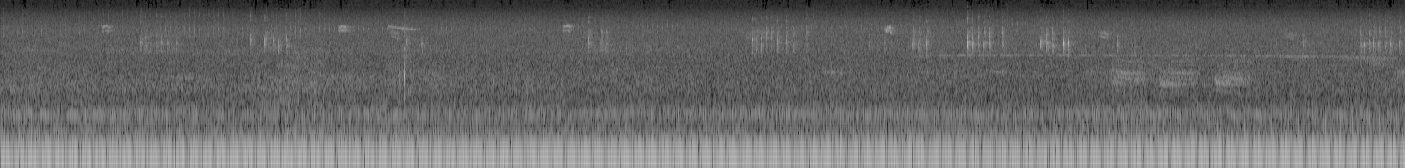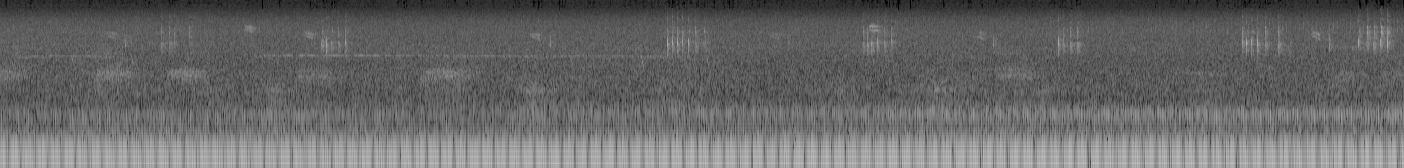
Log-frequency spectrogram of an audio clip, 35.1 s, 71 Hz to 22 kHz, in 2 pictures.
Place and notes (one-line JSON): {"title": "Sveio, Norwegen - Norway, Valevag, sheep meadow", "date": "2012-07-22 11:45:00", "description": "Walking to direction Valevag. Standing near to a sheep meadow at a farm house, listening to a motor ship passing by on the Bomlafyord. Birds chirping in the bushes nearby.\ninternational sound scapes - topographic field recordings and social ambiences", "latitude": "59.71", "longitude": "5.48", "altitude": "39", "timezone": "Europe/Oslo"}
